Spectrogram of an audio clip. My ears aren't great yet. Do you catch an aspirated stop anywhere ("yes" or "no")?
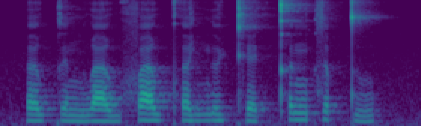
yes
